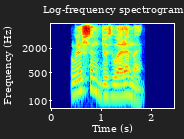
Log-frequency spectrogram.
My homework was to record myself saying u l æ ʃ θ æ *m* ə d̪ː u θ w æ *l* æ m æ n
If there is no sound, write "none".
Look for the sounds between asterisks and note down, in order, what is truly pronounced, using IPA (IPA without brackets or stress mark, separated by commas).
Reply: m, ɾ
